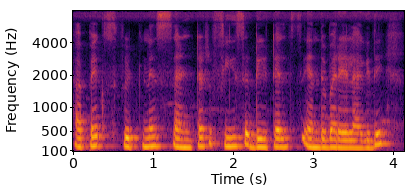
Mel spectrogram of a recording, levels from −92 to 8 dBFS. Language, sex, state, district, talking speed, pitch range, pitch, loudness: Kannada, female, Karnataka, Bidar, 100 wpm, 170-190 Hz, 180 Hz, -15 LUFS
